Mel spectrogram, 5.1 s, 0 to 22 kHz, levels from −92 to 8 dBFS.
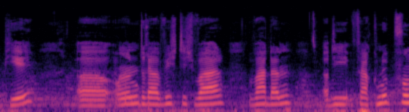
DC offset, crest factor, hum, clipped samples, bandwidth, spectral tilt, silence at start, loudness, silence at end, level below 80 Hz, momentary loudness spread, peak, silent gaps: under 0.1%; 16 dB; none; under 0.1%; 15 kHz; -5 dB/octave; 0 s; -33 LUFS; 0 s; -46 dBFS; 14 LU; -16 dBFS; none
